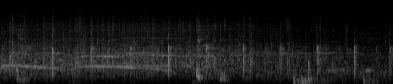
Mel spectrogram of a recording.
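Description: An audience at a Hindi poetry recital claps along in a steady rhythmic beat, fairly faint and distant, beneath a voice reciting or singing verse.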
